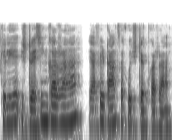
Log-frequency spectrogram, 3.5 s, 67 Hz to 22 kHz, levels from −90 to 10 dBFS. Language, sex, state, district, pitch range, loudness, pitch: Hindi, male, Bihar, Patna, 120-145 Hz, -19 LUFS, 135 Hz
